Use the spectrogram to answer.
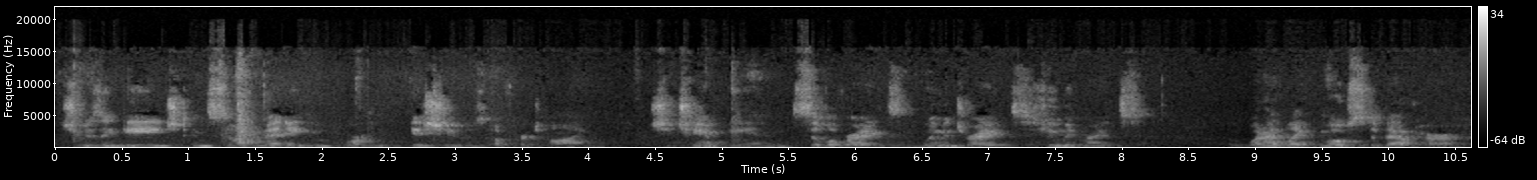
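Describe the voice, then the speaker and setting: A woman who works as a school fundraising director, introducing and reading favorite quotes in a friendly, slightly halting way. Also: deep voice, a bit bright, a little hiss or hum. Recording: very echoey room, voice from a distance.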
